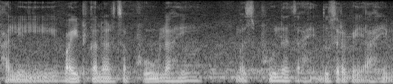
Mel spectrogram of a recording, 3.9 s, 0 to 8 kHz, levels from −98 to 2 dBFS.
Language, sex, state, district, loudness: Marathi, male, Maharashtra, Washim, -23 LUFS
